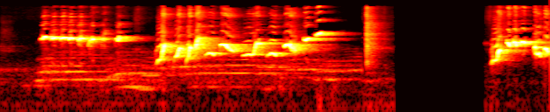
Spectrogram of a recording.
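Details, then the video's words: White-rumped shama song played as a lure to get other shamas calling back: a steady high whistle, then a fast sequence of bright jumping notes, silence, and another energetic phrase starting. "pancingan murai batu GAK PAKE LAMA, murai langsung nyaut saat dengar ini"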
